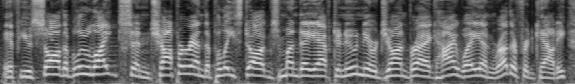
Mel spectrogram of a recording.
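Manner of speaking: ordinary delivery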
